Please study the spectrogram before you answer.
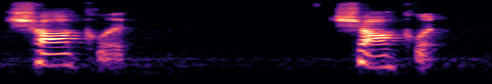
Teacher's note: また、t をね、飲み込んでますね。最後の t を。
